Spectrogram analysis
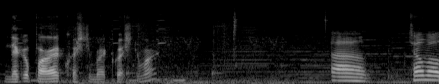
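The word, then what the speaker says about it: Nekopara: no, you said it wrong, Sans. It's Necopara, question mark, question mark.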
